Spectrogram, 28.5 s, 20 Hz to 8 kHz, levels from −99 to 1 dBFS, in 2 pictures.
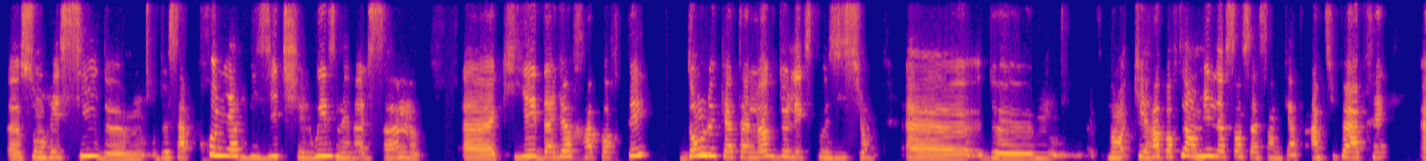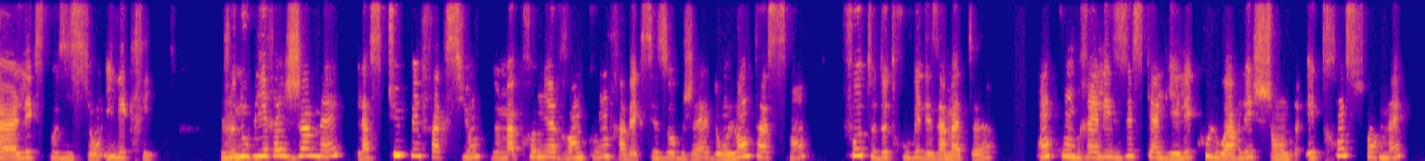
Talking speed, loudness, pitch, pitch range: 135 wpm, -24 LUFS, 260 Hz, 230-290 Hz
